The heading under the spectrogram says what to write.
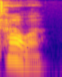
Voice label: "tower", English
